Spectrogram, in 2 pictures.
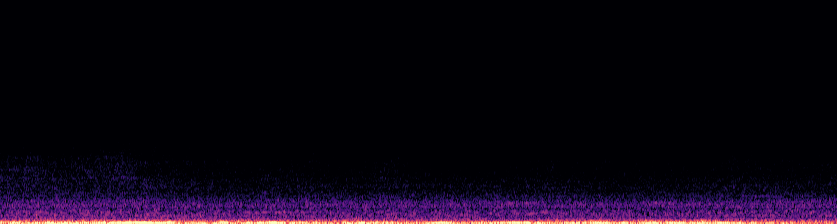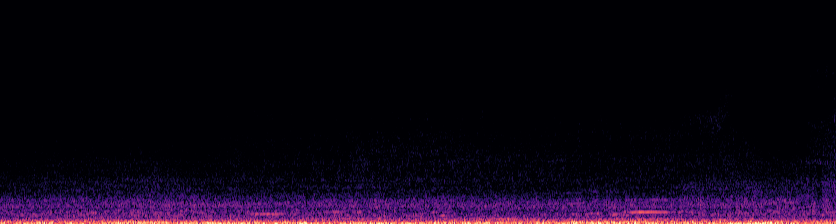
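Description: City street traffic: a motor vehicle's engine runs close by with a low, steady hum that fades away about halfway through, over a general background of street noise.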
